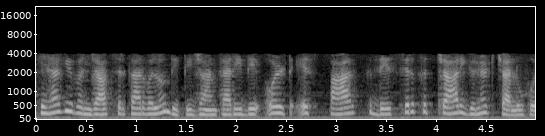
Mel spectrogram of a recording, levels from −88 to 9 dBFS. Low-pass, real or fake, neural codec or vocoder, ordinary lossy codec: 7.2 kHz; real; none; AAC, 16 kbps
